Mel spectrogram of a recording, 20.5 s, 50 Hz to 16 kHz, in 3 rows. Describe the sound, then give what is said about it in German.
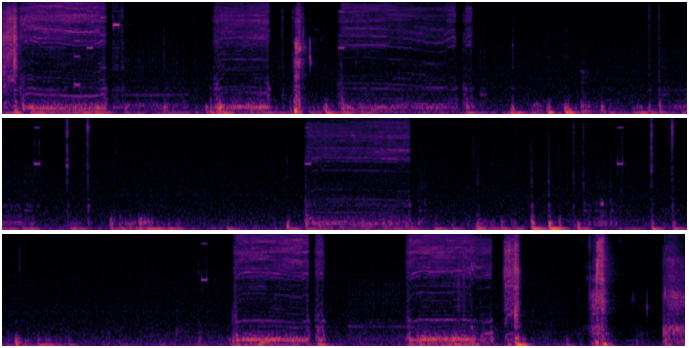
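A 2002 Fujifilm FinePix F601 Zoom digital camera powers on, zooms to its longest and shortest focal lengths, autofocuses, shoots and switches off: short whirring motor bursts and sharp clicks separated by quiet gaps. “Fujifilm Feinpix F601. Ja, und das ist der Sound einschalten, Zoom auf längste Brennweite, Autofokus und auslösen, Zoom auf kürzeste Brennweite, Autofokus und auslösen und natürlich ausschalten.”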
